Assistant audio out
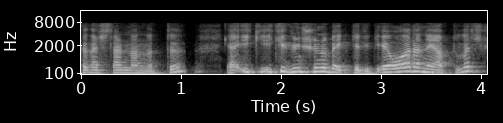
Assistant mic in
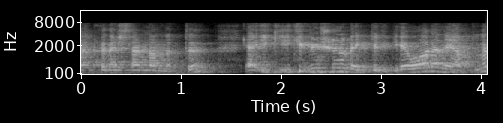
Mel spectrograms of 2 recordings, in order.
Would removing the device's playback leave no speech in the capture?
Yes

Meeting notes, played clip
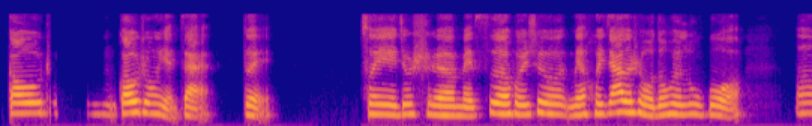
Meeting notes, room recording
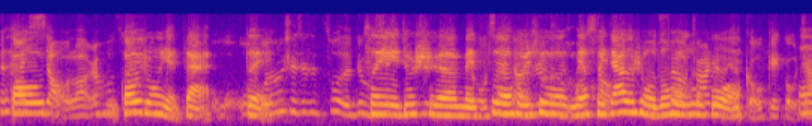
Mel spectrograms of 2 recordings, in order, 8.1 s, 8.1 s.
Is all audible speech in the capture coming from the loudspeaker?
No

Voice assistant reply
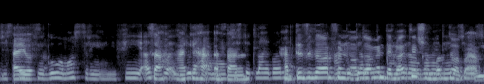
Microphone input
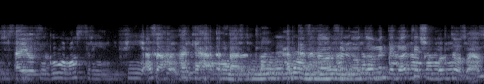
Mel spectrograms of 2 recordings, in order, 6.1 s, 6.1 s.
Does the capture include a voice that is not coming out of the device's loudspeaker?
Yes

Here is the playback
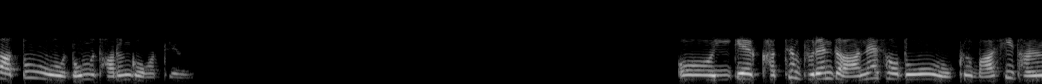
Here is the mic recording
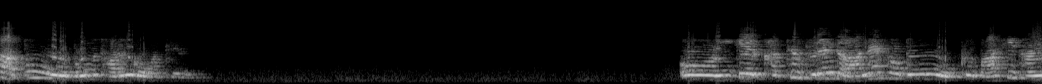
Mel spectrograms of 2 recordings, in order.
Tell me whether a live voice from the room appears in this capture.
No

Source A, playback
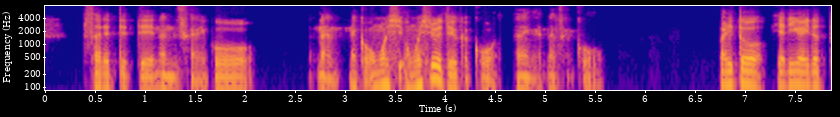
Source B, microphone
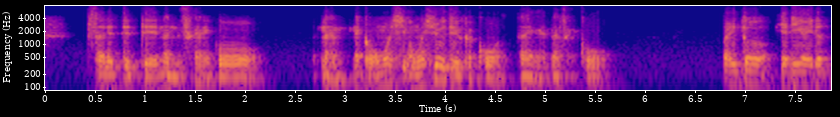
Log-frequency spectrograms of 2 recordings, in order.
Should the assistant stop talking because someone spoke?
No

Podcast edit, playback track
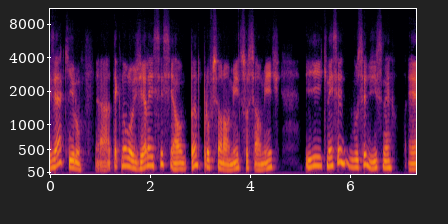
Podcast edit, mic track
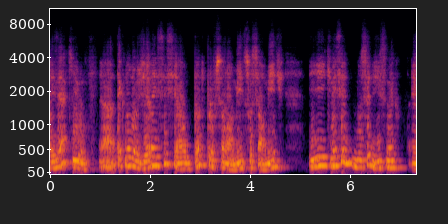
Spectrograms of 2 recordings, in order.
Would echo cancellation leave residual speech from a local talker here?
No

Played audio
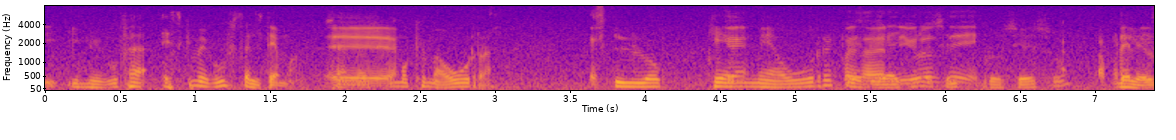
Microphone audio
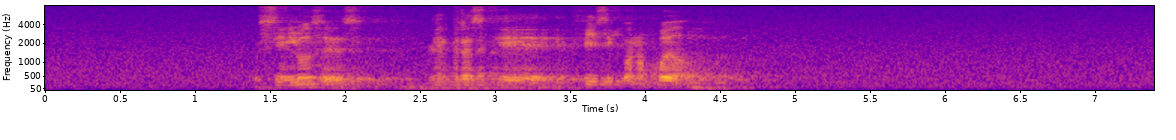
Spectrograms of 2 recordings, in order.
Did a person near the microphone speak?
Yes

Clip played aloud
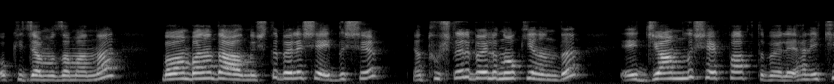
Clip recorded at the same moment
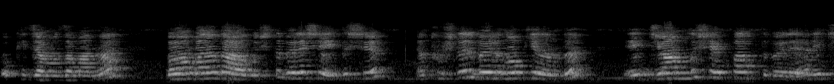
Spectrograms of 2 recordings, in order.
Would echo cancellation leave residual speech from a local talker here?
No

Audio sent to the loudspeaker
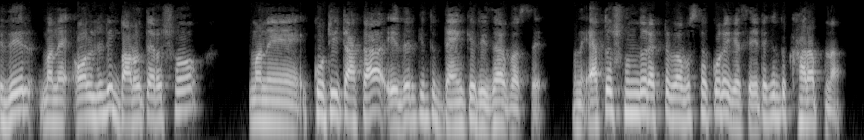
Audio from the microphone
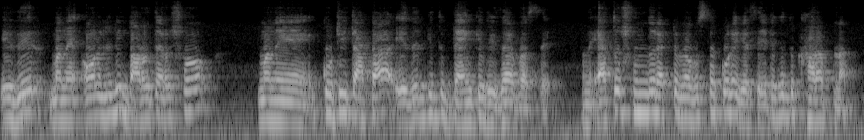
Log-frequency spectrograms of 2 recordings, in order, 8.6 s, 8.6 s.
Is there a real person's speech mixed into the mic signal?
No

